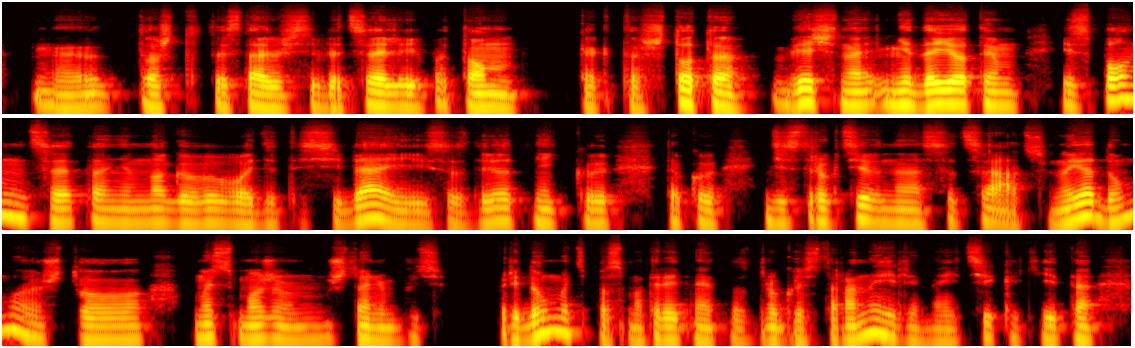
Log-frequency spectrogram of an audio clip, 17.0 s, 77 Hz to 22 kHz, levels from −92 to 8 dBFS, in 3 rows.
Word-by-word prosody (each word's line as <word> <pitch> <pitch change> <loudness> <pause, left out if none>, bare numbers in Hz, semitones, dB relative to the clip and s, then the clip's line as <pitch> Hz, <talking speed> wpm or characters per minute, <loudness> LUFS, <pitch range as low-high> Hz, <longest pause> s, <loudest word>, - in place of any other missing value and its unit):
м, 110 -1 -2
то, 115 - +2
что 110 +1 -6
ты 115 - -2
ставишь 105 -2 +3
себе 105 -1 -2
цели, 110 +2 +5
и - - -2
потом 110 -1 +2 0.2
как-то - - -5
что-то 115 -2 +5
вечно 130 -1 +4
не 130 +1 +3
даёт 130 +2 +9
им 120 -2 +1 0.2
исполниться- 145 +4 +2
это 115 +1 -1
немного 115 0 -3
выводит 105 -2 -2
из 100 - -8
себя, 135 +7 +3
и 105 -4 -3
создаёт 110 +5 -5
некую 110 -1 -5 0.2
такую - - -5 0.2
деструктивную 110 0 -2
ассоциацию. 105 -1 -5
Но 115 - +2
я 155 +4 +7
думаю, 135 +2 -2
что 105 -1 -2 0.2
мы 120 -1 -1
сможем 110 -2 -4
что-нибудь 105 -2 -5 0.2
придумать, 155 +8 -1
посмотреть 105 0 -4
на 105 - -4
это 100 0 -7
с - - -17
другой 100 -1 -5
стороны 105 +10 -1
или 105 -5 -7
найти 95 +5 -8
какие-то, 105 -1 -5
110 Hz, 155 wpm, -25 LUFS, 105-120 Hz, 0.2 s, даёт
